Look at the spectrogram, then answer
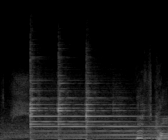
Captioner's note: bell ringing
